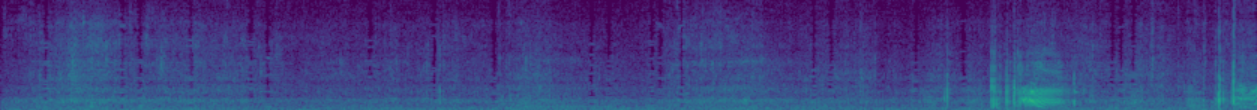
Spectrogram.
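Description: Faint, steady rustling, with a short, louder sound about five seconds in.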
